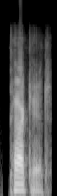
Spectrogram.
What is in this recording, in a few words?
"packet", American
